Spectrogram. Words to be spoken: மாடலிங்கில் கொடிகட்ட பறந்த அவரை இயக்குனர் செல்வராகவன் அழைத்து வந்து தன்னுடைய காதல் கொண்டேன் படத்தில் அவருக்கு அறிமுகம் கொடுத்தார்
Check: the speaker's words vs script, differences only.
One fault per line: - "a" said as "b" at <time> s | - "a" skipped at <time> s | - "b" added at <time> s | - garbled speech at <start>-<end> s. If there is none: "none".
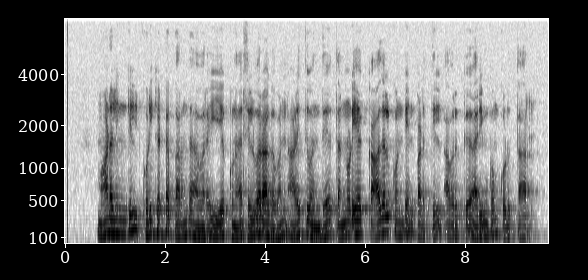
none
